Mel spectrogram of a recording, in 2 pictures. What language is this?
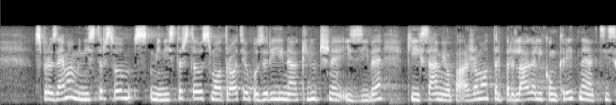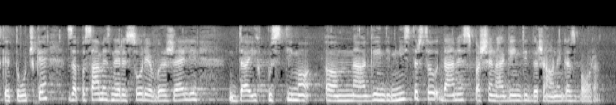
Slovenian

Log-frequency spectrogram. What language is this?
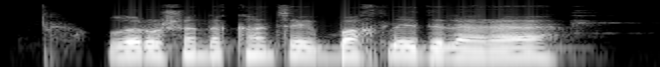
Uzbek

